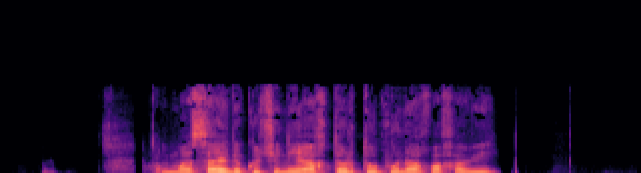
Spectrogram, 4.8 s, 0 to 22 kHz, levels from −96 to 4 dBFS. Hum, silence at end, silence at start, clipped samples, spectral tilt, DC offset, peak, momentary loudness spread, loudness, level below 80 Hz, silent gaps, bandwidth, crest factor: none; 1.1 s; 1.15 s; under 0.1%; -6.5 dB/octave; under 0.1%; -4 dBFS; 10 LU; -22 LUFS; -70 dBFS; none; 11.5 kHz; 20 dB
